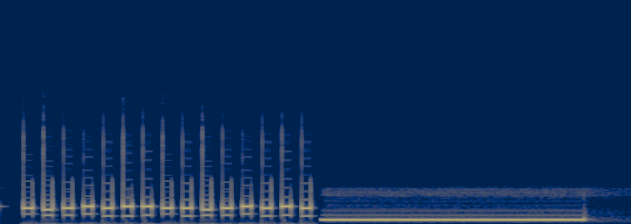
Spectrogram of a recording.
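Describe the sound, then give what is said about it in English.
A telephone call being placed: a rapid run of about fourteen touch-tone beeps, then a single steady, loud tone held for about two seconds before cutting off. “Okay, simmer down, I'm gonna call him.”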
